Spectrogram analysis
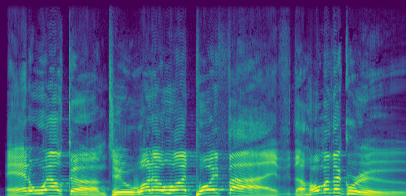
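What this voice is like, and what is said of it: Radio DJ announcer voice. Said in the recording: “I think ... got a great radio voice. ... Ooh. Man, that was nice. I would tune into that radio station.”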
